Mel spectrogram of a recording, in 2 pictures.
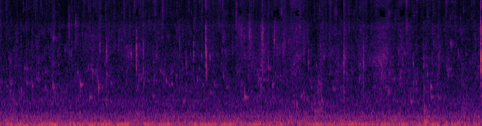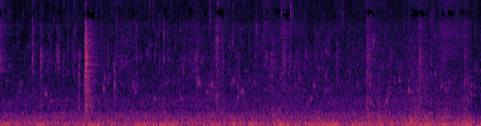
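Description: Paper card being handled and folded: scattered light ticks and taps, two of them sharper about six and seven and a half seconds in, over a steady low hum.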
